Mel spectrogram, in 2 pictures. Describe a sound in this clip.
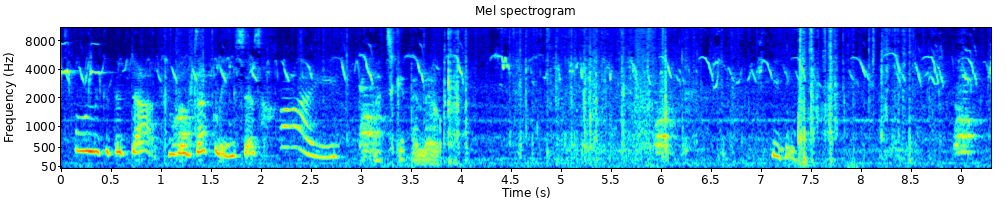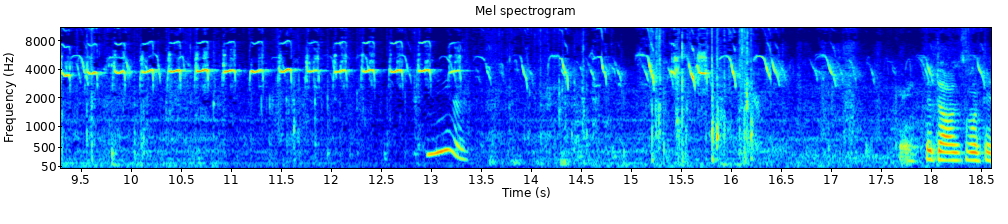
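Baby chicks peep rapidly in high, shrill chirps.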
